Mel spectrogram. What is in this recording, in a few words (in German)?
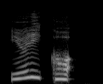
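"yuriko", japanische Mädchennamen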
